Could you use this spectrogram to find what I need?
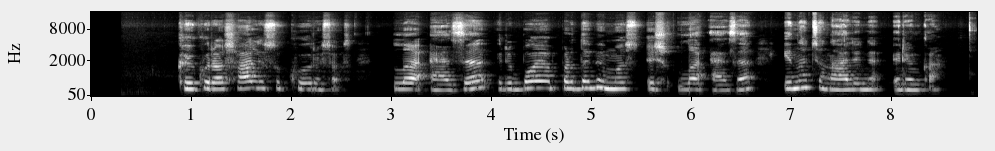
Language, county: Lithuanian, Kaunas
